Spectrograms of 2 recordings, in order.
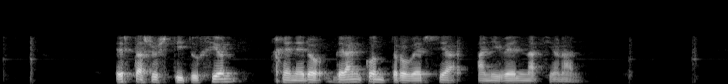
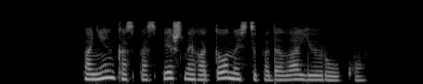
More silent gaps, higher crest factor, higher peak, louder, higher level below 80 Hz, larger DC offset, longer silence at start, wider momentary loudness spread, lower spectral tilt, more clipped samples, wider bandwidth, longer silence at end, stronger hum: neither; about the same, 18 dB vs 16 dB; first, -2 dBFS vs -16 dBFS; first, -18 LUFS vs -31 LUFS; about the same, -68 dBFS vs -72 dBFS; neither; first, 1.15 s vs 0.85 s; about the same, 9 LU vs 9 LU; first, -10.5 dB/octave vs -3 dB/octave; neither; second, 4 kHz vs 8.2 kHz; first, 1.5 s vs 0.55 s; neither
